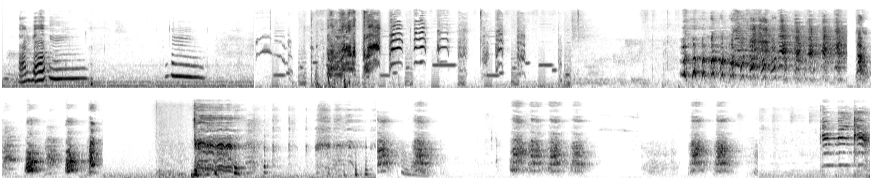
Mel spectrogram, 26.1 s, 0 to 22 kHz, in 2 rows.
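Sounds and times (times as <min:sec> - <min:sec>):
dog barking and yipping: 0:03.8 - 0:08.0, 0:12.5 - 0:14.6, 0:18.7 - 0:19.6, 0:20.6 - 0:22.0, 0:23.3 - 0:24.2.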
